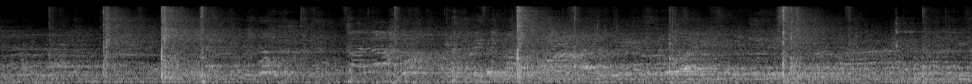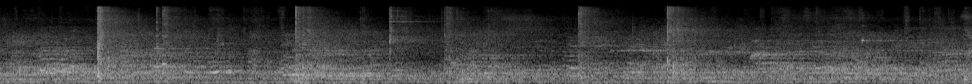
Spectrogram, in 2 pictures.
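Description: Badminton rackets striking a shuttlecock during a rally: sharp hits at irregular intervals of one to three seconds, the loudest about five and eleven seconds in.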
